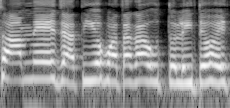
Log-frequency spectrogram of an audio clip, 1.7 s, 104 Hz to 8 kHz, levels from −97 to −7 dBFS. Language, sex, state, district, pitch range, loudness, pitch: Bengali, female, West Bengal, Jalpaiguri, 285-315 Hz, -16 LUFS, 295 Hz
